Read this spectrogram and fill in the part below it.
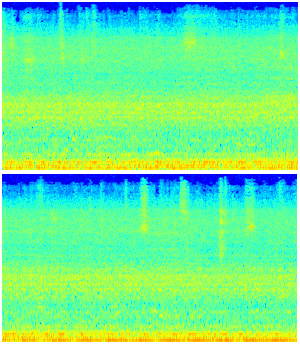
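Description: Rain falls steadily outside, with drops tapping on a window.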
